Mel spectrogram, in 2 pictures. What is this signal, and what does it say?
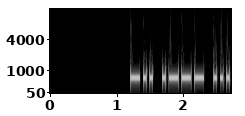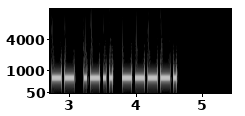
Morse code, heard as a keyed tone, about 25 wpm, 690 Hz. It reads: DJ3L9
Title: Code Groups - 5 Letter:Numbers - 25wpm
